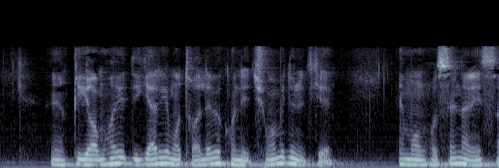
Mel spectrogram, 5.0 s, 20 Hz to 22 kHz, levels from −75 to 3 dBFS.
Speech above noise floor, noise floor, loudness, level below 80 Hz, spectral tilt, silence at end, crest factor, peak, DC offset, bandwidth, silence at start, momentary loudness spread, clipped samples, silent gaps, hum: 21 dB; -40 dBFS; -21 LUFS; -42 dBFS; -5.5 dB/octave; 0 s; 16 dB; -6 dBFS; under 0.1%; 7.4 kHz; 0 s; 19 LU; under 0.1%; none; none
